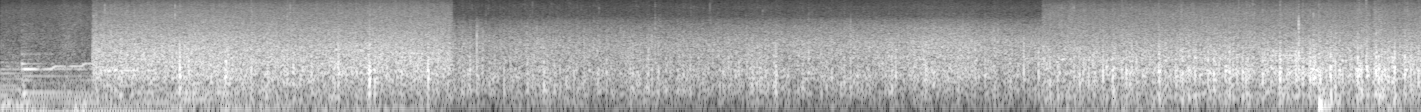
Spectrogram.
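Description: Heavy rain falling steadily, heard from under a tent canopy. Its sound changes abruptly a few times as the shots change.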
